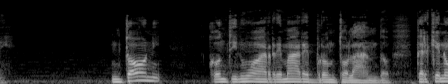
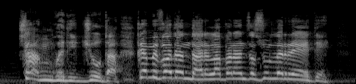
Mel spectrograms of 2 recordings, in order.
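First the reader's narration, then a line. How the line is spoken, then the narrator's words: Uncle shrieking. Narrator (Italian): cominciò a strillare lo zio Cola dal timone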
